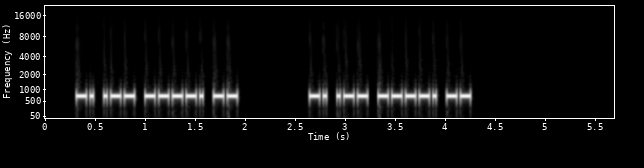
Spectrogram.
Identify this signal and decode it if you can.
Morse code, heard as a keyed tone, about 36 wpm, 700 Hz. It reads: NW9M NW9M
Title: USA Call Signs - 4 Characters - Repeated 2x - 35wpm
